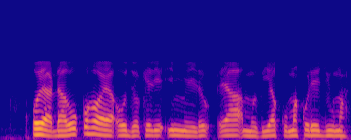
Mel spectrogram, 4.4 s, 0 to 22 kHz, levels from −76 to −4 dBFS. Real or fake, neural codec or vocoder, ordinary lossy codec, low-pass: real; none; none; 3.6 kHz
